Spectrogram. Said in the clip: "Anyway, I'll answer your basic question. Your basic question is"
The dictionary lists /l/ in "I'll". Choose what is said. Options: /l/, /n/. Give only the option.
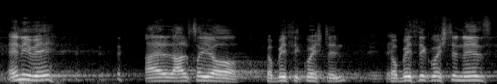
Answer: /l/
